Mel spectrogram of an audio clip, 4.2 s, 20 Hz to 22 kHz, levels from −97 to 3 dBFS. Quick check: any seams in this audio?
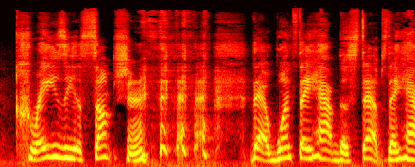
no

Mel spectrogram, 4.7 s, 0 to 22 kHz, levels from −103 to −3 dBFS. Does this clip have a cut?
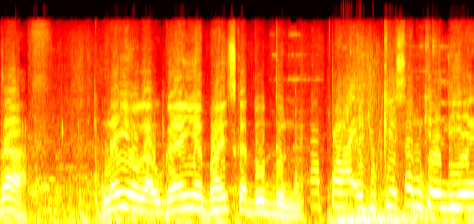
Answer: yes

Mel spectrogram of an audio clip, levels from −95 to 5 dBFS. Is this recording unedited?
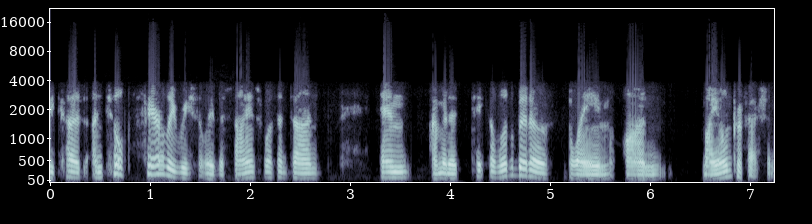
no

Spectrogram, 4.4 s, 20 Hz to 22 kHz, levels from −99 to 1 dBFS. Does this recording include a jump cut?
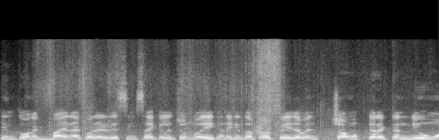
no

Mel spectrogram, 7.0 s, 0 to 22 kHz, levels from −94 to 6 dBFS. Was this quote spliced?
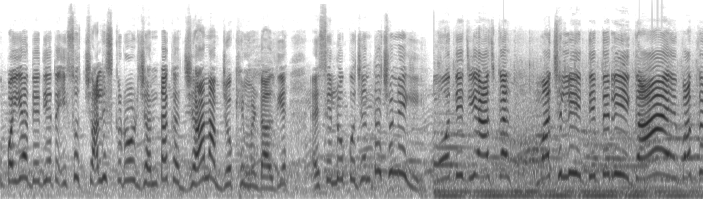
yes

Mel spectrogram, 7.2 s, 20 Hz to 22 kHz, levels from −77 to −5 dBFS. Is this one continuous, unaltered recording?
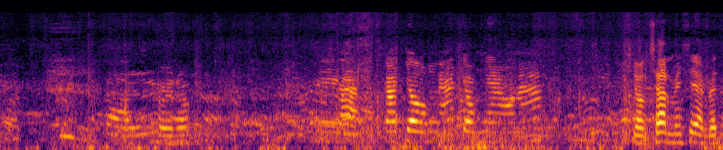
yes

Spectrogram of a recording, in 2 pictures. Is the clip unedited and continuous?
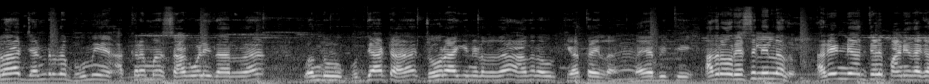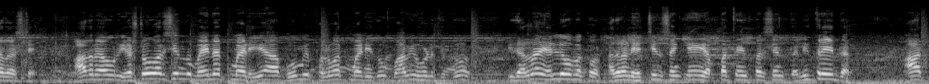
no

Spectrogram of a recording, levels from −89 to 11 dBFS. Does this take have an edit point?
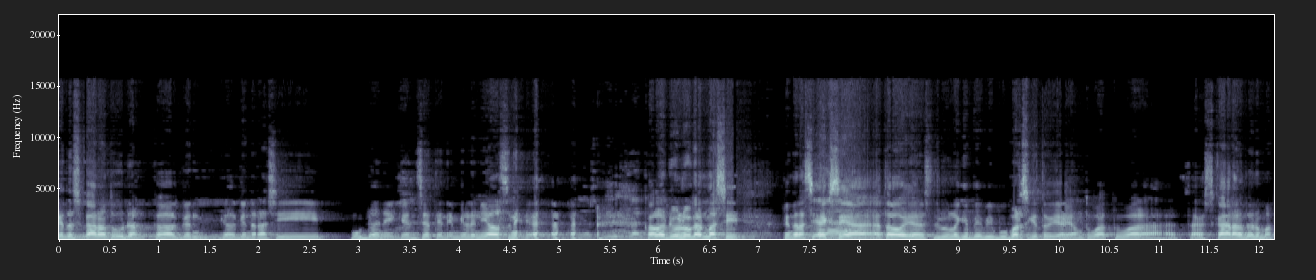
no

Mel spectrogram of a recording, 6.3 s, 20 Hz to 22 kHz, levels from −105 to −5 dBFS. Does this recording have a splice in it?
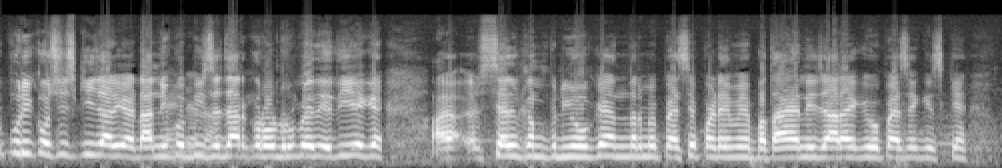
no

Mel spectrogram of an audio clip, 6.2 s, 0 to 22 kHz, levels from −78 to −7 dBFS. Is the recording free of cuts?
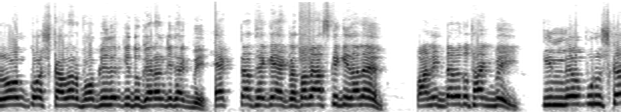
no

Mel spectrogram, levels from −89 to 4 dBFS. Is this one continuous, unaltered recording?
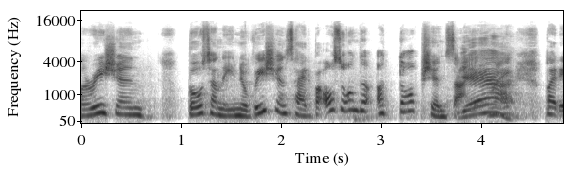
yes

